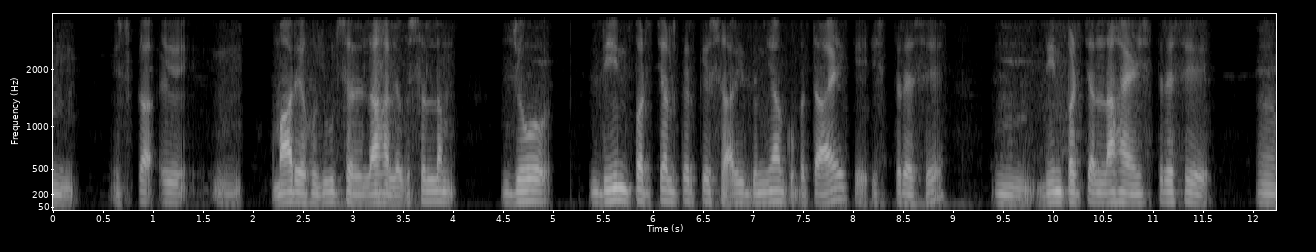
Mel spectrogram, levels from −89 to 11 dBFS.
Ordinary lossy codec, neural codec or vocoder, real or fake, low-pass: none; none; real; 3.6 kHz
